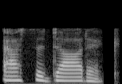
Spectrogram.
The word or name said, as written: acidotic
